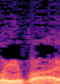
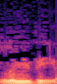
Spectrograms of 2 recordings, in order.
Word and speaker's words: Levi: I called him Levi. It is Levy. Well, it's spelled L-E-V-I.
